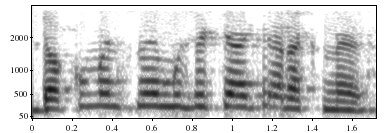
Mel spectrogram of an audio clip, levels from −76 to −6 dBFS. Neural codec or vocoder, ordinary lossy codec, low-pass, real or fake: none; none; 3.6 kHz; real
